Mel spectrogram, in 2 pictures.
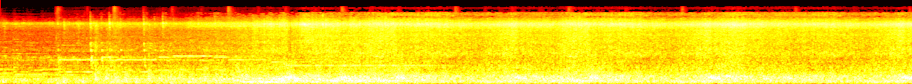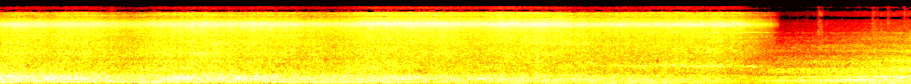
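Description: Passenger coaches behind a PKP electric locomotive rolling past on the rails, the wheel noise swelling every couple of seconds with a clickety-clack. Background music fades out in the first few seconds, and the train sound drops off abruptly near the end.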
